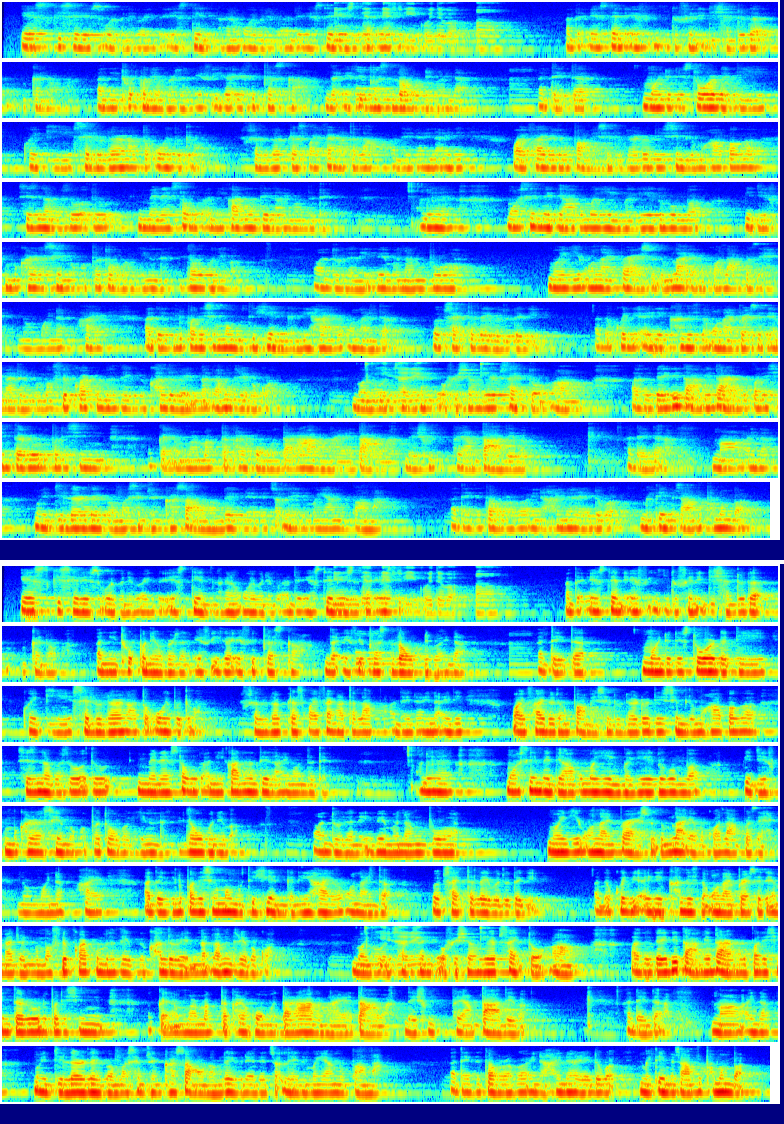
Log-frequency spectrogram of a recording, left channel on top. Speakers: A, on the right (about 60°); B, on the right (about 75°).
A: ꯑꯦꯁ ꯁꯦꯔꯦꯁ ꯑꯣꯏꯕꯅꯦꯕ ꯑꯩꯗꯣ ꯑꯦꯁ ꯇꯦꯟꯒꯅ ꯑꯣꯏꯕꯅꯦꯕ ꯑꯗꯨꯗꯤ ꯑꯦꯁ
B: ꯎꯝ
A: ꯇꯦꯟꯒꯤ
B: ꯇꯦꯟ ꯑꯦꯐ ꯏ ꯑꯣꯏꯗꯕ ꯑꯥ
A: ꯑꯗꯥ ꯑꯦꯁ ꯇꯦꯟ ꯑꯦꯐ ꯏꯗꯨ ꯐꯦꯟ ꯏꯗꯤꯁꯟꯗꯨꯗ ꯀꯩꯅꯣ ꯑꯅꯤ ꯊꯣꯛꯄꯅꯦꯕ ꯚꯔꯖꯟ ꯑꯦꯐ ꯏꯒ ꯑꯦꯐ ꯏ ꯄ꯭ꯂꯁꯀ ꯑꯦꯐ
B: ꯑꯣ
A: ꯏꯤ ꯐꯁꯇ ꯂꯧꯕꯅꯦꯕ ꯑꯩꯅ
B: ꯑꯥ
A: ꯑꯗꯩꯗ ꯃꯣꯏꯗꯨꯗꯤ ꯁ꯭ꯇꯣꯔꯗꯗꯤ ꯑꯩꯈꯣꯏꯒꯤ ꯁꯦꯂꯨꯂꯔ ꯉꯥꯛꯇ ꯑꯣꯏꯕꯗꯁ
B: ꯎꯝ ꯎꯝ
A: <unintelligible> <unintelligible> ꯂꯥꯛꯄ ꯑꯗꯩꯗ ꯑꯩꯅ ꯑꯩꯗꯤ ꯋꯥꯏꯐ ꯁ꯭ꯏꯗꯨꯗꯪ ꯄꯥꯝꯃꯦ ꯁꯦꯂꯨꯂꯔꯗꯨꯗꯤ ꯁꯤꯝꯗꯨ ꯑꯃꯨꯛ ꯍꯥꯞꯄꯒ ꯁꯤꯖꯤꯟꯅꯕꯁꯨ ꯑꯗꯨ ꯃꯦꯅꯦꯖ ꯇꯧꯕꯗꯣ ꯑꯅꯤ ꯀꯥꯟꯅꯗꯦꯗ ꯑꯩꯉꯣꯟꯗꯗꯤ
B: ꯎꯝ
A: ꯑꯗꯨꯅ ꯃꯣꯁꯂꯤ ꯃꯦꯗꯤꯌꯥꯒꯨꯝꯕ ꯌꯦꯡꯕꯒꯤ ꯑꯗꯨꯒꯨꯝꯕ ꯄꯤ ꯗꯤ ꯑꯦꯐ ꯀꯨꯝꯕ ꯈꯔ ꯁꯦꯝꯕ ꯈꯣꯠꯄ ꯇꯧꯕꯒꯤꯅ ꯂꯧꯕꯅꯦꯕ
B: ꯎꯝ
A: ꯑꯗꯨꯗꯅꯦ ꯏꯕꯦꯝꯃꯅꯪꯕꯨ ꯃꯣꯏꯒꯤ ꯑꯣꯟꯂꯥꯏꯟ ꯄ꯭ꯔꯥꯏꯁꯁꯨꯨ ꯑꯗꯨꯝ ꯂꯥꯛꯑꯦꯕꯀꯣ ꯂꯥꯛꯄꯁꯦ ꯃ‌ꯣꯏꯅꯥ ꯍꯥꯏ ꯑꯗꯒꯤ ꯂꯨꯄꯥ ꯂꯤꯁꯤꯡ ꯑꯃꯃꯨꯛꯇꯤ ꯍꯦꯟꯒꯅꯤ ꯍꯥꯏꯕ ꯑꯣꯟꯂꯥꯏꯟꯗ ꯋꯦꯕꯁꯥꯏꯠꯇ
B: ꯎꯝ ꯎꯝ
A: ꯂꯩꯕꯗꯨꯗꯒꯤ
B: ꯎꯝ
A: ꯑꯗꯣ ꯑꯩꯈꯣꯏꯗꯤ ꯑꯩꯅ ꯈꯜꯂꯤꯁꯤꯅ ꯑꯣꯟꯂꯟ ꯄ꯭ꯔꯥꯏꯁꯗ ꯑꯦꯥꯖꯣꯟꯨꯝꯕ ꯐ꯭ꯞꯀꯥꯔꯠꯨꯝꯕ ꯂꯩꯕꯗꯣ ꯈꯜꯂꯨꯔꯦ ꯅꯠꯂꯝꯗ꯭ꯔꯦꯕꯀꯣ
B: ꯎꯝ
A: ꯃꯣꯏꯒꯤ
B: ꯑꯣ ꯗꯥꯏꯔꯦꯛ
A: ꯁꯥꯝꯁꯪꯒꯤ ꯑꯣꯐꯤꯁꯦꯜ
B: ꯕ꯭ꯔꯦꯟꯒꯤ
A: ꯋꯦꯕꯁꯥꯏꯠꯇꯣ ꯑꯥ ꯑꯗꯨꯗꯩꯗꯤ ꯇꯥꯒꯦ ꯇꯥ ꯂꯨꯄꯥ ꯂꯤꯁꯤꯡ ꯇꯔꯨꯛ ꯂꯨꯄꯥ ꯂꯤꯁꯤꯡ ꯀꯩꯅꯣ ꯃꯔ ꯃꯔꯛꯇ ꯈꯔ ꯍꯣꯡꯕ ꯇꯔꯥꯒ ꯉꯥꯏꯔ ꯇꯥꯕ ꯑꯗꯩ ꯁꯨꯝ ꯐꯌꯥꯝ
B: ꯎꯝ
A: ꯇꯥꯗꯦꯕ
B: ꯎꯝ
A: ꯑꯗꯩꯗ ꯃꯥ ꯑꯩꯅ ꯃꯣꯏ ꯗꯤꯂꯔ ꯂꯩꯕ ꯑꯃ ꯁꯦꯝꯁꯦꯟ ꯈꯔ ꯆꯥꯎꯅ ꯑꯃ ꯂꯩꯕꯅꯦ ꯑꯗ ꯆꯠꯂꯦꯅ ꯃꯌꯥꯡ ꯅꯨꯄꯥ ꯑꯃ
B: ꯎꯝ
A: ꯑꯗꯩꯗ ꯇꯧꯔꯒ ꯑꯣꯏꯅ ꯍꯥꯏꯅꯔꯦ ꯑꯗꯨꯒ ꯃꯩꯇꯩ ꯃꯆꯥ ꯑꯃꯁꯨ ꯐꯝꯃꯝꯕ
